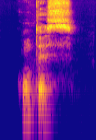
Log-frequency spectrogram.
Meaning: countess
- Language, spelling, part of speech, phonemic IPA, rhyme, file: French, comtesse, noun, /kɔ̃.tɛs/, -ɛs, LL-Q150 (fra)-comtesse.wav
